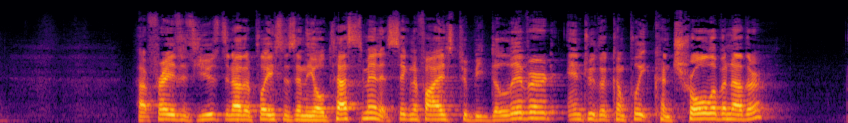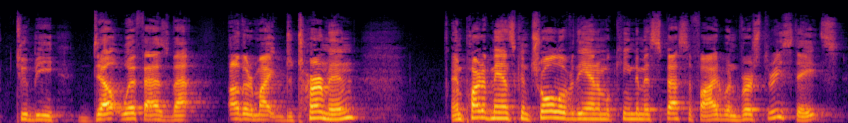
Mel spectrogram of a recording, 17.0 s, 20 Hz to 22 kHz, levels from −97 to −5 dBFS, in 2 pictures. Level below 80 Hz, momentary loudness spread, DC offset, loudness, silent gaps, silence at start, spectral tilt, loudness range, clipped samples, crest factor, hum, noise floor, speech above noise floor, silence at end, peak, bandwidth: -62 dBFS; 10 LU; under 0.1%; -21 LUFS; none; 1.4 s; -5.5 dB/octave; 3 LU; under 0.1%; 20 dB; none; -70 dBFS; 49 dB; 0.15 s; -2 dBFS; 14 kHz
